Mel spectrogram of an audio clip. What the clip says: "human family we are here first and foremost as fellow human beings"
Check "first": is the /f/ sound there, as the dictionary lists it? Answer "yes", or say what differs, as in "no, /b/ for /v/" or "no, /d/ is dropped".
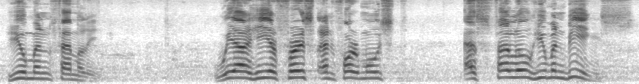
yes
